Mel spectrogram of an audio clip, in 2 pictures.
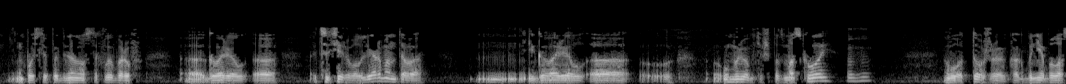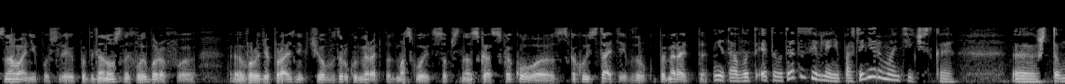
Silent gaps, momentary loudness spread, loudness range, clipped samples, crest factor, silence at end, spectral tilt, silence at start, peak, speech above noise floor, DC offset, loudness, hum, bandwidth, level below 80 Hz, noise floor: none; 11 LU; 2 LU; under 0.1%; 18 dB; 0 s; -5 dB/octave; 0.1 s; -4 dBFS; 29 dB; under 0.1%; -22 LUFS; none; 6 kHz; -54 dBFS; -51 dBFS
